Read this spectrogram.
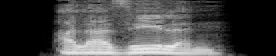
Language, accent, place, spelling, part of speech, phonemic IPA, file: German, Germany, Berlin, Allerseelen, proper noun, /ˌalɐˈzeːlən/, De-Allerseelen.ogg
- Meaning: All Souls' Day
